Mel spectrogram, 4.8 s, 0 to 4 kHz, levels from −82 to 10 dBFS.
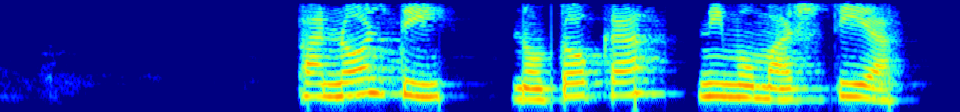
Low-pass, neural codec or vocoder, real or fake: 3.6 kHz; none; real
